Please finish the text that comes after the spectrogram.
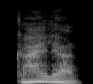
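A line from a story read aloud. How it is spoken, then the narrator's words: Quiet. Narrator (Russian): сказала она тихо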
